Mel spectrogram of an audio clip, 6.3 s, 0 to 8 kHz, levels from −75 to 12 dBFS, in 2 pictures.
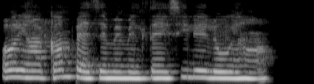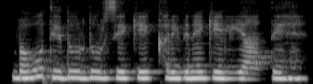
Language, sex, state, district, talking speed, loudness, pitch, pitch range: Hindi, female, Uttar Pradesh, Etah, 200 wpm, -15 LUFS, 225 Hz, 220-235 Hz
